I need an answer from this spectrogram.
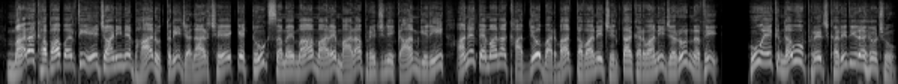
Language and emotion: Gujarati, happy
